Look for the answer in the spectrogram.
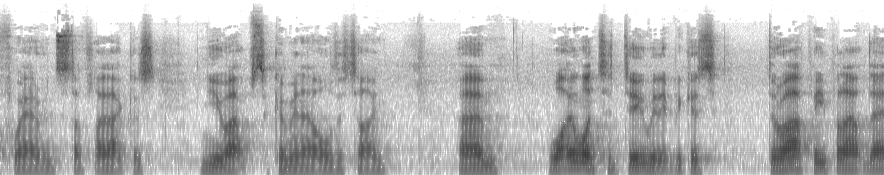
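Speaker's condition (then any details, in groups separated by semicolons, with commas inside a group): Motor neurone disease; ALS type; progressing quickly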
